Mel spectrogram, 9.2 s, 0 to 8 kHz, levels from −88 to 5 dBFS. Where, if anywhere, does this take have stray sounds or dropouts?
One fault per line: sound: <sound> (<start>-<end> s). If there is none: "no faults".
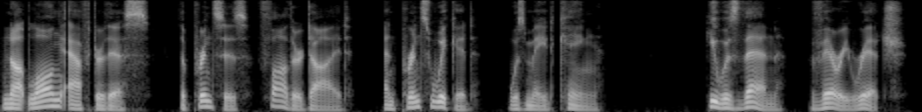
no faults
